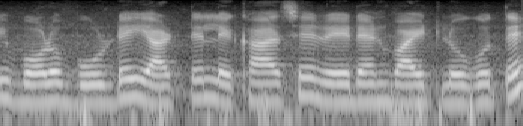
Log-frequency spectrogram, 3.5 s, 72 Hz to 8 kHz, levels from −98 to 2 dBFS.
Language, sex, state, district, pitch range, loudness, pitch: Bengali, female, West Bengal, Paschim Medinipur, 170-200 Hz, -18 LUFS, 175 Hz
